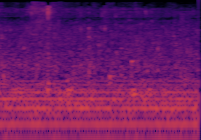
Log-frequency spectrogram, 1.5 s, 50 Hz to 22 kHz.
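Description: Dechlorinated water poured into a 220-litre fish tank holding fry, running down the inside wall as a steady, continuous close pour with a low hum beneath.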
